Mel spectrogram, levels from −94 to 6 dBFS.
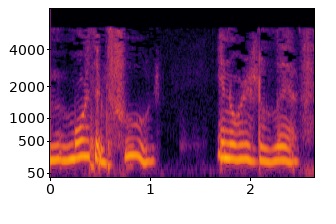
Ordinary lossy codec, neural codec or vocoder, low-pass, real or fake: MP3, 24 kbps; none; 7.2 kHz; real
